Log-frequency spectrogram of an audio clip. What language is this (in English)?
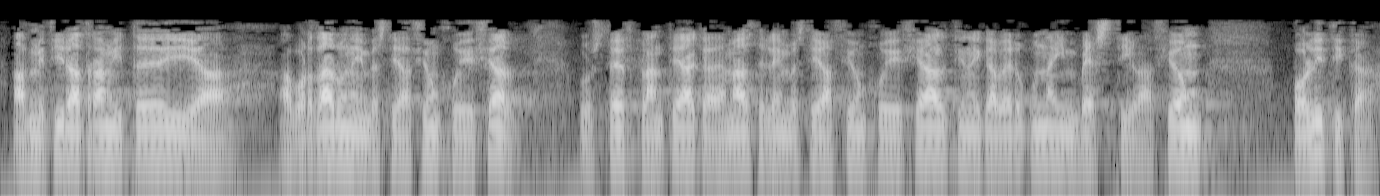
Spanish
